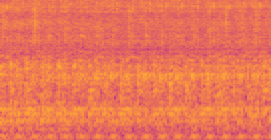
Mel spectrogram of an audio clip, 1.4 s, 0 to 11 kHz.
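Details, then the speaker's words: Suzuki VanVan single at 12,300 km, idling: a steady, even thump with no ticks. The odd noise only appears when revving; the owner says it started about 4,000 km ago. "kilometers. While it's idle, you don't see any weird noises."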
